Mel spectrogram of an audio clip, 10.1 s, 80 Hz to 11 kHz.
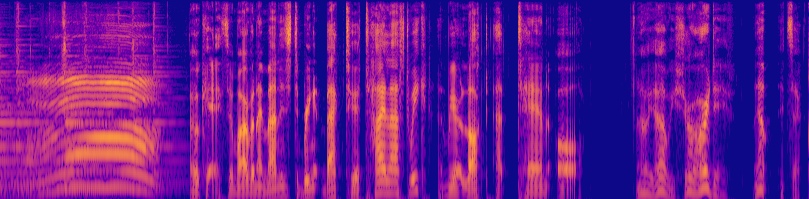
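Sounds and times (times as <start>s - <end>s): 
cow mooing: 0.2s - 2.1s
speech: 2.4s - 7.3s, 7.9s - 10.1s.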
